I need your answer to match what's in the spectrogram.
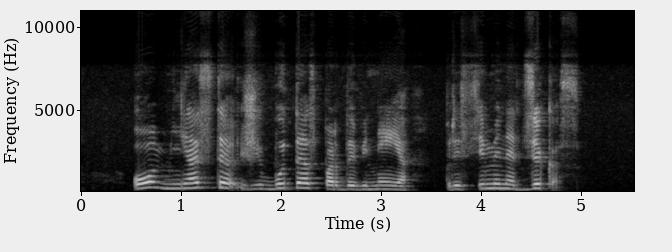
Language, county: Lithuanian, Šiauliai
